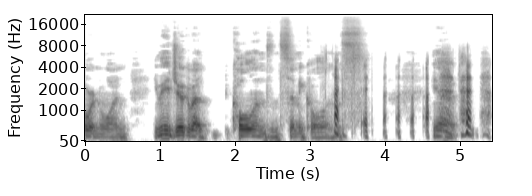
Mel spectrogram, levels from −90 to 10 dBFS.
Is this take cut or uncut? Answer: uncut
